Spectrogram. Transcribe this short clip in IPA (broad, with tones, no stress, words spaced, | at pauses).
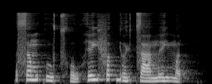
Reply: sɐ˥mkʷɐ˧w t͡sʰo˨˩whe˥jfɐ˥k̚ jɵ˨˥ɥt͡saː˨ me˧jmɐ˨t̚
